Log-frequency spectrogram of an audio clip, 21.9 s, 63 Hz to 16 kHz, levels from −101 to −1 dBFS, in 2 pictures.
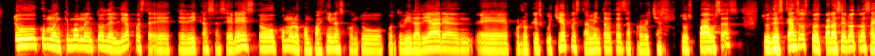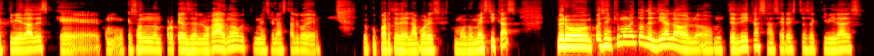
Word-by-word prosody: tú 175 +2 +6
como, 175 -3 +2
¿en 150 - +2
qué - - -9
momento 160 -1 0
del 130 -3 0
día 165 +5 -1
pues 150 -3 -5
te 120 -1 -5
te 120 - -5
dedicas 125 +1 -5
a - - -9
hacer 120 +1 -4
esto, 145 -4 0
cómo 155 -1 -2
lo 125 -2 0
compaginas 125 +4 -3
con 115 -4 -10
tu 115 -1 -5
con 120 -1 -8
tu 115 - -8
vida 120 -1 -1
diaria? 135 0 +2 0.3
Eh, 115 -1 -1
por 115 -1 -9
lo 115 - -3
que 125 - -5
escuché, 125 +6 -1
pues, 150 -4 -6
también 120 +1 -3
tratas 130 -1 -3
de 115 - -4
aprovechar 110 +3 -6 0.2
tus 130 -2 -4
pausas, 135 +10 +2 0.3
tus 140 - +2
descansos, 160 +6 +4
pues 135 -3 +3
para 125 0 +5
hacer 145 +2 +2
otras 150 -1 0
actividades 125 +2 +1
que 110 0 -5
como 115 - -8
que 120 - -6
son 130 -1 -1
propias 120 -1 -1
del 115 0 -2
hogar, 140 +3 +4
¿no? 150 0 -2
Mencionaste 120 0 -6
algo 120 -1 -5
de 100 -1 -4 0.6
de - - -5
ocuparte 120 +1 -1
de 115 - +1
labores 120 +2 0
como 110 -3 -5
domésticas. 130 - 0 0.5
Pero 165 -1 +9
pues, 175 0 +1
¿en 180 - +4
qué 220 - -4
momento 235 -1 +2
del 175 -6 +2
día 185 +2 +5
lo 145 -7 +3
lo 125 -1 -4 0.2
te 130 - 0
dedicas 150 +4 -2
a - - -5
hacer 125 +2 -7
estas 130 -1 -7
actividades? 130 +2 -4
130 Hz, 205 wpm, -23 LUFS, 120-150 Hz, 0.6 s, Pero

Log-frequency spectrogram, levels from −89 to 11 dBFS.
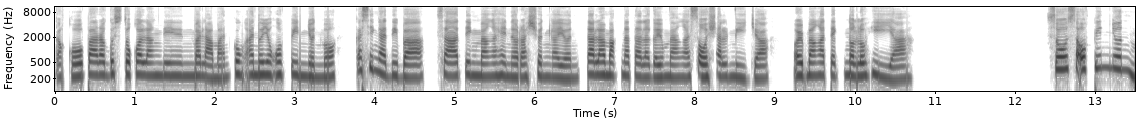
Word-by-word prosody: ako 230 +1 0
para 250 -1 +3
gusto 260 0 +1
ko 255 +1 +2
lang 245 0 -2
din 240 -1 -2
malaman 215 -3 -1
kung 265 -1 0
ano 250 +1 0
yung 255 -1 0
opinyon 240 -3 -1
mo, 225 +2 0 0.2
kasi 335 +2 -1
nga, 270 -3 +3
'di 240 +1 -3
ba, 215 0 +2 0.2
sa 240 -2 +2
ating 250 0 -3
mga 230 0 -1
henerasyon 225 -1 -2
ngayon 210 -2 -1 0.2
talamak 250 -2 +3
na 240 -1 -1
talaga 220 -1 -2
yung 220 +1 -1
mga 215 0 -3
social 225 0 +1
media 210 -2 -3 0.3
or 240 0 +5
mga 245 0 +1
teknolohiya. 235 -4 -1 1.7
So, 340 +1 +5
sa 330 - +7
opinyon 350 -4 0
240 Hz, 150 wpm, -25 LUFS, 220-250 Hz, 1.7 s, sa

